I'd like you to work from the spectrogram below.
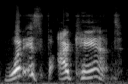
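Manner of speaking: loud, high shocked cry; loud disbelieving outcry; shocked outburst. Retold or imitated. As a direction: blurt it out in disbelief. Reacting to a stabbing headline.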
